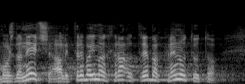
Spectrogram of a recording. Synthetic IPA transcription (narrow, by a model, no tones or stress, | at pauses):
mo̞ʒd̪ane̞ːt͡ɕealit̪ɾe̞baimat̪xɾat̪ɾe̞bakɾeːnut̪iut̪oː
